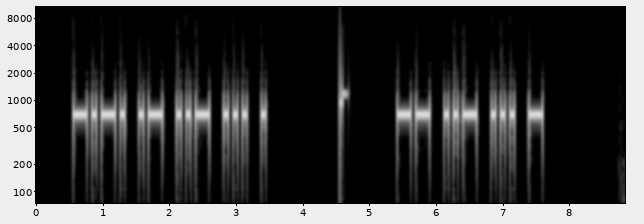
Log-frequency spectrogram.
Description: Morse code, heard as a keyed tone, about 17 wpm, 700 Hz. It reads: CAUSE MUST
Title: Sentences from Top 200 Words - New Word Drill - 17wpm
